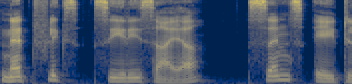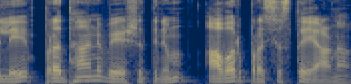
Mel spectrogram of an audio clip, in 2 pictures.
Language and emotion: Malayalam, neutral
